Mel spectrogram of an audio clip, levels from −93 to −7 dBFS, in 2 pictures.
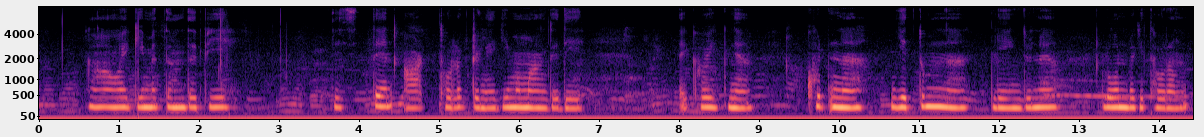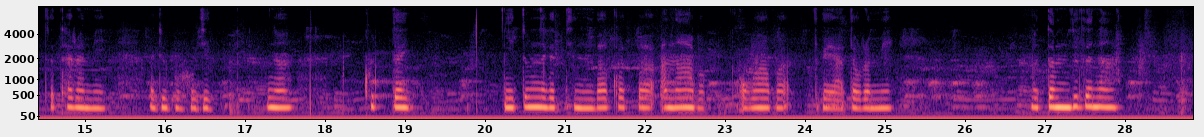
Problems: background sounds at intervals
